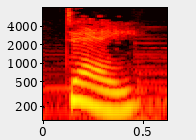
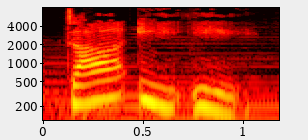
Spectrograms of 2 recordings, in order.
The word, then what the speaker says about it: day: The I sound is a diphthong in English, but in Portuguese, vowels are typically pronounced separately. So, a Portuguese speaker might pronounce day more like da-ee-ee.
